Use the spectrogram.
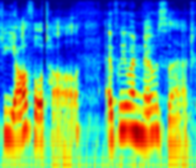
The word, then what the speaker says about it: Yveltal: It's not pronounced Yveltal, it's pronounced Yveltal.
